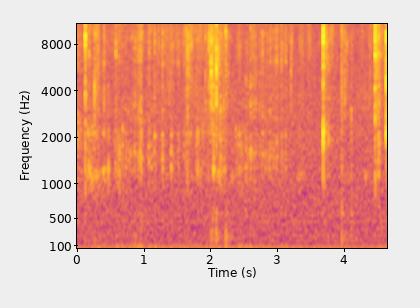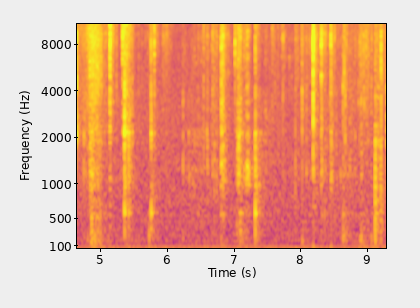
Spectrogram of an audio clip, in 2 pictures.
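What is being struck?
Soap bar.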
